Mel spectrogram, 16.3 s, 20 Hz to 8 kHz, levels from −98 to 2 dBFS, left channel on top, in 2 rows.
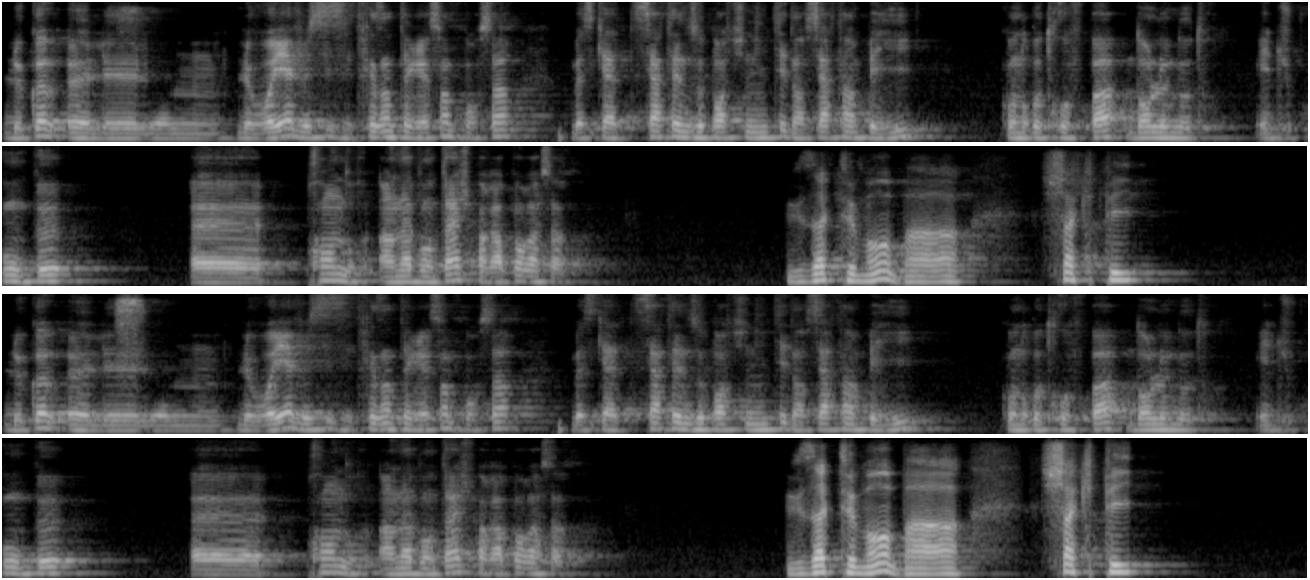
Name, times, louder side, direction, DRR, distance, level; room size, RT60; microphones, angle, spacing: voice 1, 0.0-3.2 3.6-5.7 6.3-7.5 7.8-8.6 9.3-9.8 10.1-11.7, left 2 dB, 35° left, 1.8 m, -35 dB
voice 2, 13.1-14.3 14.7-15.2, right 3 dB, 65° right, 0.9 m, -29 dB
24.5 x 20.5 x 6.9 m
head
